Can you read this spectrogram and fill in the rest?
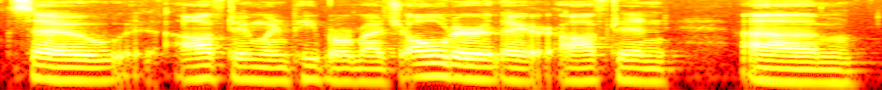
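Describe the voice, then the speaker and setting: A man's voice: on the low side, level tone, unhurried, darkish tone, smooth. A man speaking as a naturopath guest, explaining at length with many fillers and restarts. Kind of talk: casual health talk.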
